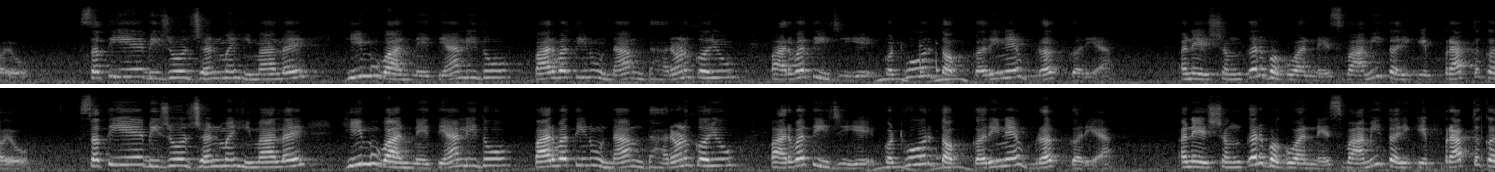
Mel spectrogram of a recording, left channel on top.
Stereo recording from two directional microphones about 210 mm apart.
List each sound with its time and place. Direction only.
0.9 s a woman's voice: 50° right (ahead or behind)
